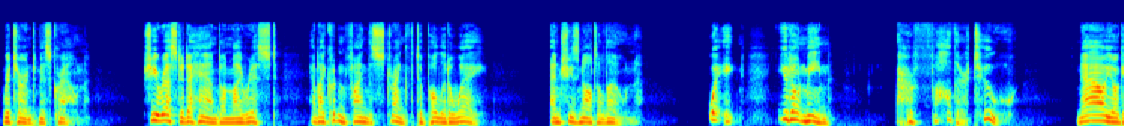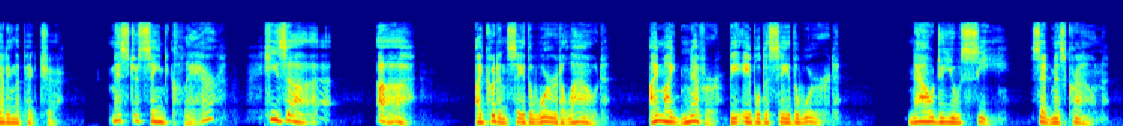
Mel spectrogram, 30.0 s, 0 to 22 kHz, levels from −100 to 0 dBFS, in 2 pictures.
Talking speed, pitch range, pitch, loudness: 130 wpm, 130-160 Hz, 140 Hz, -25 LUFS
